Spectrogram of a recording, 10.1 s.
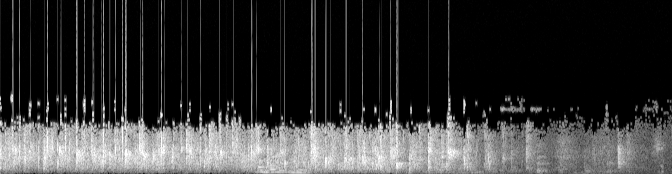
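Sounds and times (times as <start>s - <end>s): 
audience applause: 0.0s - 8.0s.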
